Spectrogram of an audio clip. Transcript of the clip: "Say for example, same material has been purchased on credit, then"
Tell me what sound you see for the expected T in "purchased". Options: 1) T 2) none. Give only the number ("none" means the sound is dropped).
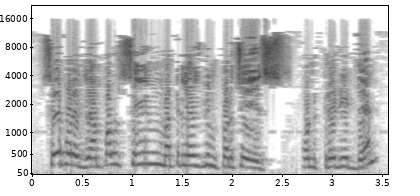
2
